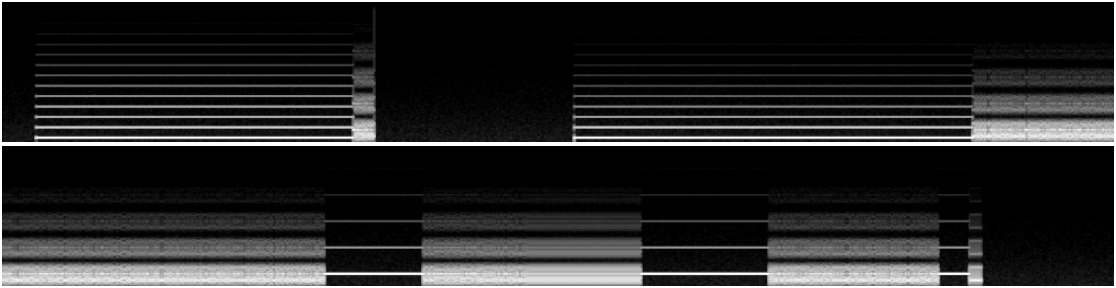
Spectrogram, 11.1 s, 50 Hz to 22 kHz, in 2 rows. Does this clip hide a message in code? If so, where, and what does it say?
Yes: ZX Spectrum tape loading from 0.2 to 10.5 s, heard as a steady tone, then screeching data.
